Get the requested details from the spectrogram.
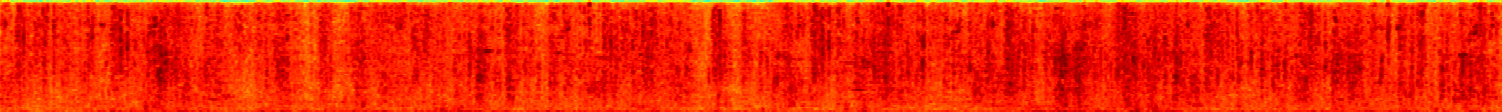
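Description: Footsteps crunch on grass at a steady pace.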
